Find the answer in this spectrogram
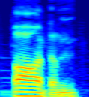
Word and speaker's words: autumn: So if you check here, sometimes when we have the MN, we pronounce like regular M, column, autumn.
